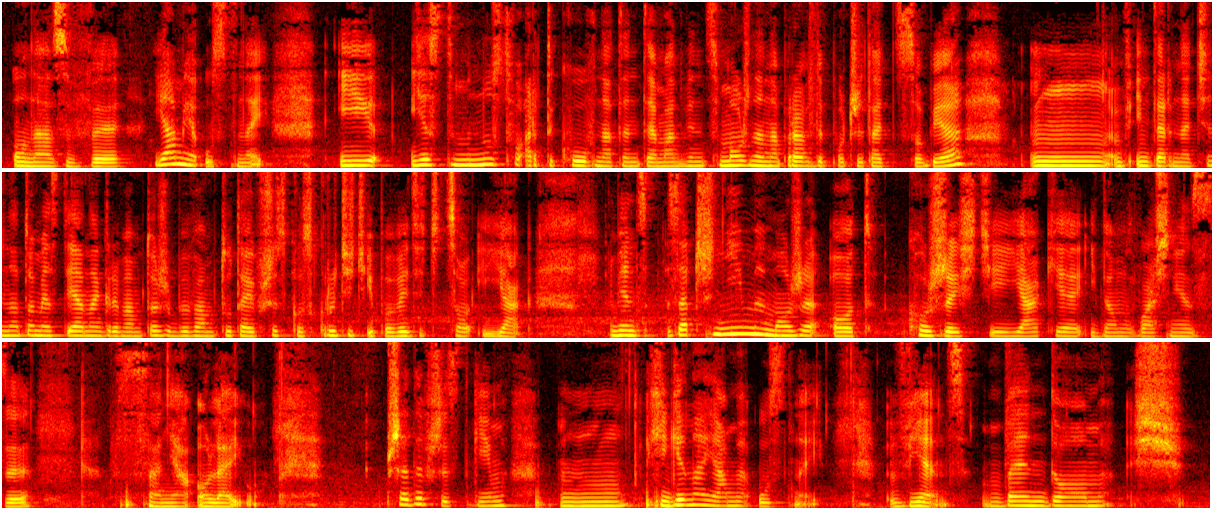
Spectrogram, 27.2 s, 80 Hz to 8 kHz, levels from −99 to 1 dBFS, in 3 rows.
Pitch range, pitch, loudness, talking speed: 195-230 Hz, 210 Hz, -28 LUFS, 115 wpm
